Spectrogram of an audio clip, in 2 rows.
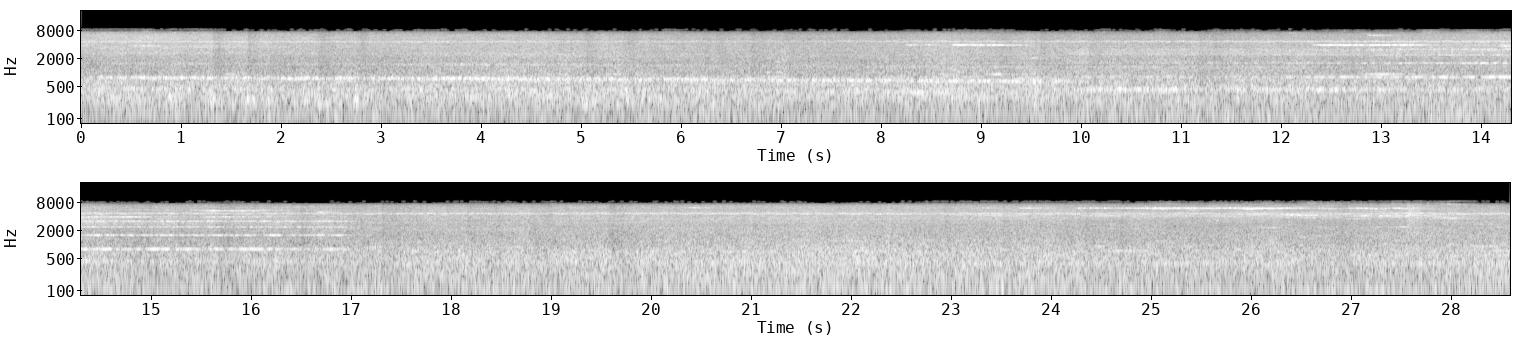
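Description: Coupled E4-series double-deck and E3-series Shinkansen train rolling slowly in to stop, a steady rumble of wheels on rail. Over it run several thin, high brake-squeal tones that drift slightly down in pitch and stop a little past halfway.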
